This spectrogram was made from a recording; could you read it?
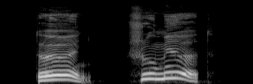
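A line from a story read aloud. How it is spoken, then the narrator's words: Mumbled. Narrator (Russian): промямлил хозяин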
